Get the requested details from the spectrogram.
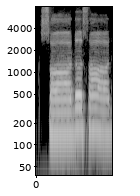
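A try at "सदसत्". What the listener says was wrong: আমরা হসন্ত যুক্ত করে এভাবে সদ সদ কেন বলবো? সাদা সৎ, হসন্তের উচ্চারণটা কি?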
